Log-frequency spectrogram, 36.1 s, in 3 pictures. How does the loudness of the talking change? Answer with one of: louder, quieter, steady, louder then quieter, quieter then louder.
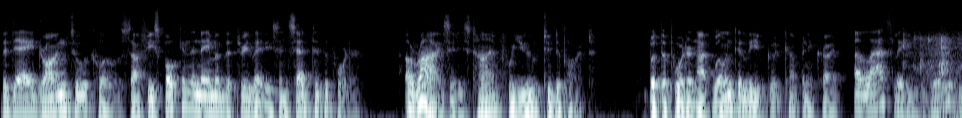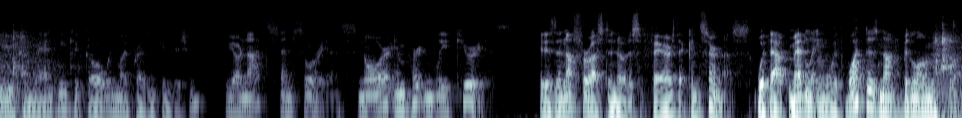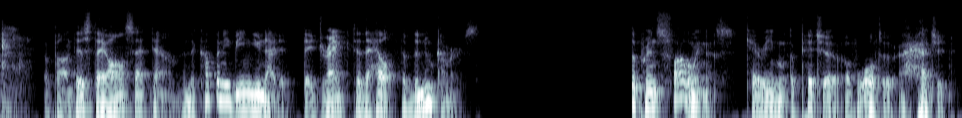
quieter then louder.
